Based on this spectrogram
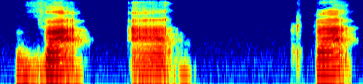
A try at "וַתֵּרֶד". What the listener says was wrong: You skipped over this tav too. Vatered.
